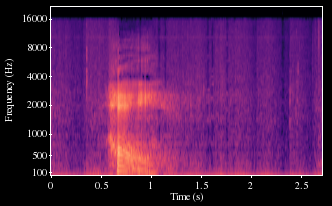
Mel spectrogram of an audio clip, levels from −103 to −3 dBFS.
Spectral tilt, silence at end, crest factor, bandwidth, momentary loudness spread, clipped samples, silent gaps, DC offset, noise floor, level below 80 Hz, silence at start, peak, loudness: -4.5 dB/octave; 0 s; 28 dB; 16 kHz; 26 LU; under 0.1%; none; under 0.1%; -49 dBFS; -48 dBFS; 0 s; 0 dBFS; -23 LUFS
